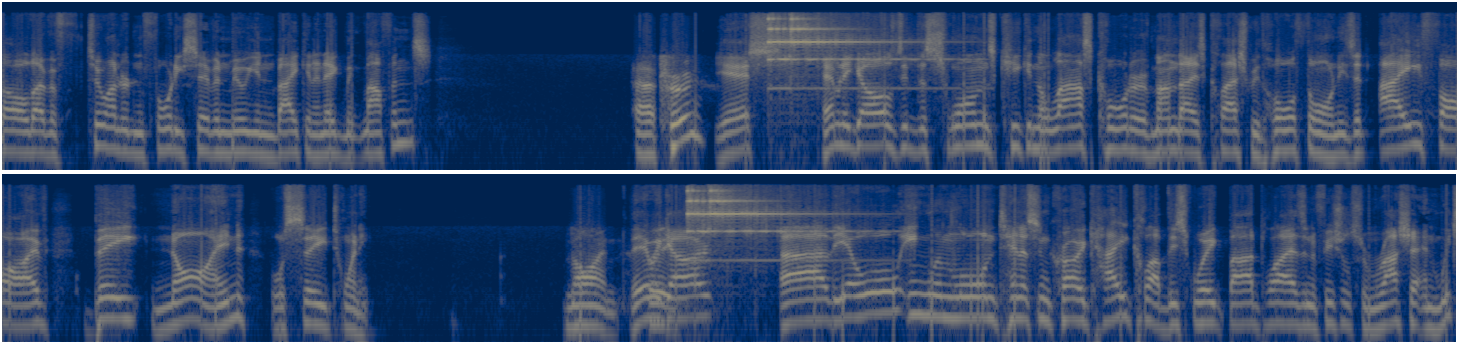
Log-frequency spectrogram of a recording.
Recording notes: takes calls and texts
